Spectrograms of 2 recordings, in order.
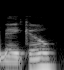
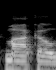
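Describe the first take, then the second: First: Mako said MAY-ko; alternative pronunciation. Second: Mako said MAH-ko; preferred pronunciation. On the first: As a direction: Mako with a long "ay", like the shark. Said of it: "I've heard Mako more than Mako". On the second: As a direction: open "ah" in Mako, Japanese style. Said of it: "So that's how I pronounce it". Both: Shown as a demonstration.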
